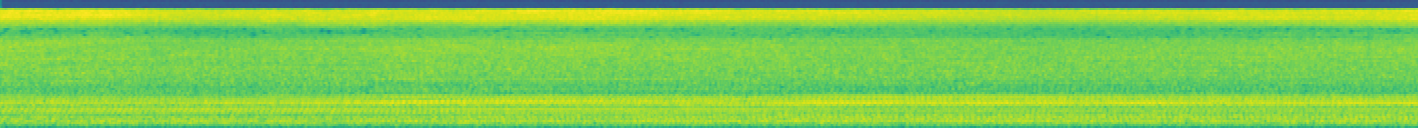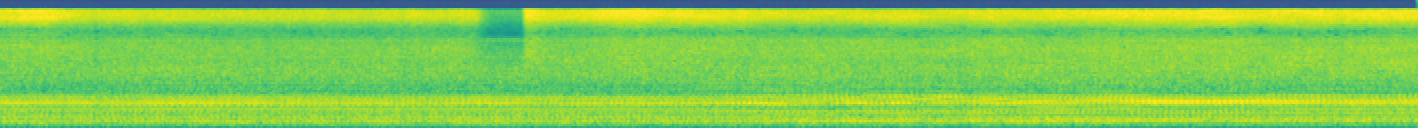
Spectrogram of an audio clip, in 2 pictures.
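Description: Gravity-feed air spray gun spraying primer with a steady hiss of compressed air, over the steady drone of the shop air compressor running. The hiss breaks off for a moment about two-thirds of the way in.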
